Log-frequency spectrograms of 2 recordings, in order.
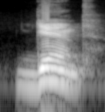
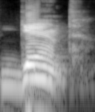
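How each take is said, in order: First: The name is said in the Belgian fashion. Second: The name is said in the Belgian fashion.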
